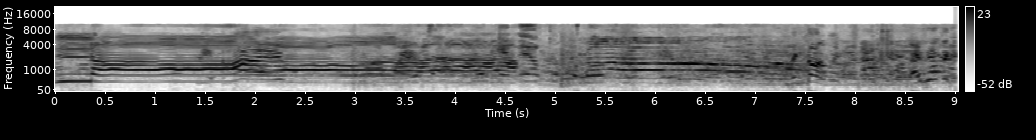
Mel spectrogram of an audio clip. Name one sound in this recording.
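A young boy shouts and squeals loudly close by.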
